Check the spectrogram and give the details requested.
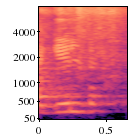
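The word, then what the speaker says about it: guilt: पर you silent है तीसरा गिल्ड तो यहां पर जी यू आई एल टी U silent है चौथा है गाइड तो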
